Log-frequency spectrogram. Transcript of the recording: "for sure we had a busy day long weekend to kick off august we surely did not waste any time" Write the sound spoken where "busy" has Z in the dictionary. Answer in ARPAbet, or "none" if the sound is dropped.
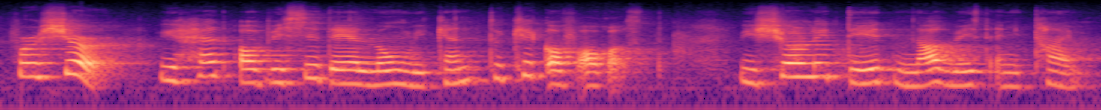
S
